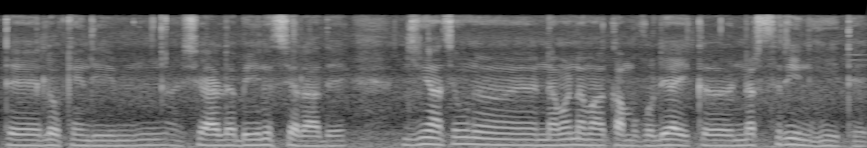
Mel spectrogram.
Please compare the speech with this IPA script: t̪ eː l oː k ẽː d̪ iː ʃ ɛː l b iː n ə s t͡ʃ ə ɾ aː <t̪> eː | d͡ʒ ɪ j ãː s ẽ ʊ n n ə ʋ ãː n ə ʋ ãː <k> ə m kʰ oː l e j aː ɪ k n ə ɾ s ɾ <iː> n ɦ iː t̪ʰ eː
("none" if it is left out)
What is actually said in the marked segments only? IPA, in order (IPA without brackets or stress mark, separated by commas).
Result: d̪, k, iː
